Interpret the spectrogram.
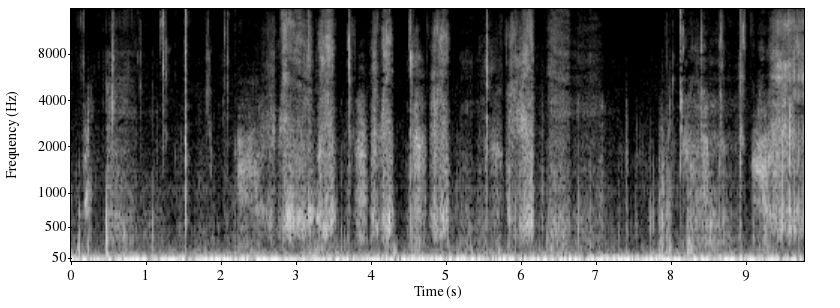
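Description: Close-miked chewing and biting of a sticky glutinous purple rice and jujube cake, with many sharp mouth clicks, and soft tearing as the cake is pulled apart by hand.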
